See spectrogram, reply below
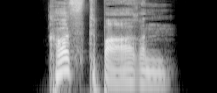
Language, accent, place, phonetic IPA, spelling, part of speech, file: German, Germany, Berlin, [ˈkɔstbaːʁən], kostbaren, adjective, De-kostbaren.ogg
- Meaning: inflection of kostbar: 1. strong genitive masculine/neuter singular 2. weak/mixed genitive/dative all-gender singular 3. strong/weak/mixed accusative masculine singular 4. strong dative plural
